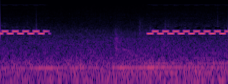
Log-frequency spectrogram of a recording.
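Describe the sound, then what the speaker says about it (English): Two bursts of a rapid electronic phone alert for an incoming text, each a quick warbling trill lasting under a second, separated by a quiet pause. "now he receives a text that can only be from her"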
